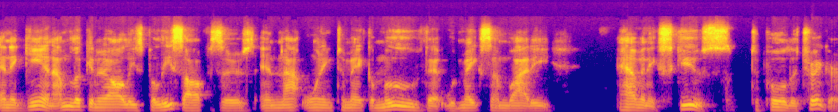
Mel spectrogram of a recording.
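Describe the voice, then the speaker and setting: In a normal speaking voice, a man talks at a moderate pace with a fairly low pitch and fairly even intonation against a quiet background. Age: 60s. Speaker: community member sharing personal story. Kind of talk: testimony.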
